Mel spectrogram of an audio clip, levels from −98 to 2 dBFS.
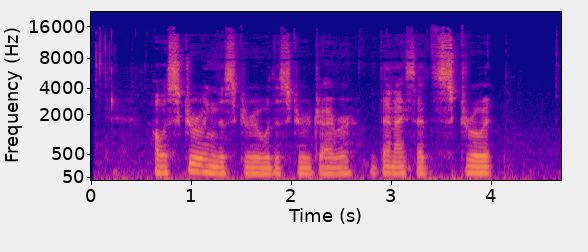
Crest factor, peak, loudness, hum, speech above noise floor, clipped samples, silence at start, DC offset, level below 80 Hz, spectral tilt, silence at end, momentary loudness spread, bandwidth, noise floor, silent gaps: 18 dB; -14 dBFS; -32 LUFS; none; 30 dB; under 0.1%; 0.05 s; under 0.1%; -56 dBFS; -4.5 dB/octave; 0.7 s; 8 LU; 16.5 kHz; -61 dBFS; none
